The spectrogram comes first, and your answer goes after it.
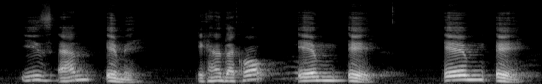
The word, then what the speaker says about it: MA: দেখো এখানে উদাহরণে বলা হচ্ছে হি অর শি ইজ অ্যান MA, এখানে দেখো MA, MA উচ্চারণটা MA, প্রথমে আসতেছে এম, তাহলে শুরুতে আসতেছে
